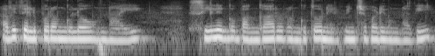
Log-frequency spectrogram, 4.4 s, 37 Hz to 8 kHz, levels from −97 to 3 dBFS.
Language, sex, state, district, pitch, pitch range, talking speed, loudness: Telugu, female, Telangana, Hyderabad, 195 Hz, 190-205 Hz, 125 wpm, -18 LUFS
